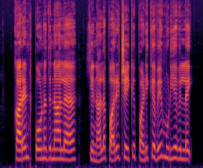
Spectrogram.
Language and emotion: Tamil, sad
